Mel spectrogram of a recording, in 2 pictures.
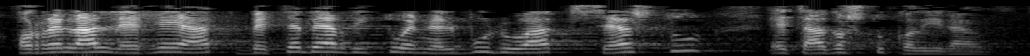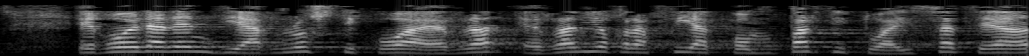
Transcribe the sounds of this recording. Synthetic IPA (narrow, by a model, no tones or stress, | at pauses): o̞re̞lale̞ɣ̞e̞ak̚be̞t̪e̞βe̞aɾðit̪ue̞ne̞lβuɾuakse̞ast̪u | e̞t̪aːð̞o̞st̪uko̞ð̞iɾa | e̞ɣ̞o̞e̞ɾaɾe̞nd̪iaɣno̞st̪iko̞aerað̞io̞ɣ̞ɾafiako̞mpaɾt̪it̪uaisat̪e̞a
